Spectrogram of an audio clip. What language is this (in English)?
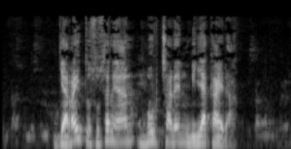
Basque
